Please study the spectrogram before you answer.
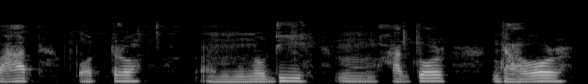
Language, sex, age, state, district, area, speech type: Assamese, male, 18-30, Assam, Charaideo, urban, spontaneous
